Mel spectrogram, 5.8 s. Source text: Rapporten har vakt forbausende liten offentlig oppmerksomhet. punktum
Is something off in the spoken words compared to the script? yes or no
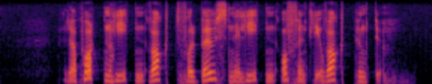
yes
